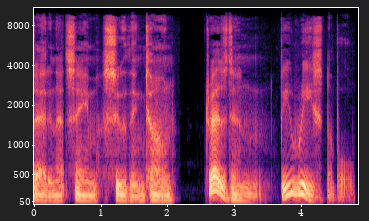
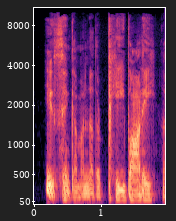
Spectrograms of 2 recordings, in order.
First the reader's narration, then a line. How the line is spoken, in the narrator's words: I snarled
